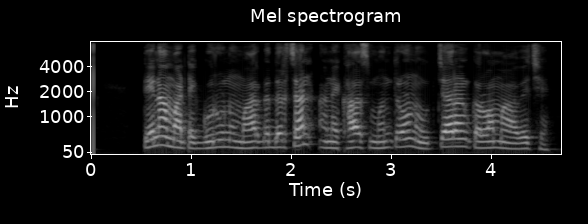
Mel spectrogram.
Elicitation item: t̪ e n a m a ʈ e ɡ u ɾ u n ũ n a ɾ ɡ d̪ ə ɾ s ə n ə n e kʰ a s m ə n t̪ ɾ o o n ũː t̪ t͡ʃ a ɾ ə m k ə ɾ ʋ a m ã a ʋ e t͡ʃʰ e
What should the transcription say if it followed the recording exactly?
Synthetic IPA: t̪ e n a m a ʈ e ɡ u ɾ u n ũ m a ɾ ɡ d̪ ə ɾ ʃ ə n ə n e kʰ a s m ə n t̪ ɾ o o n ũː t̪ t͡ʃ a ɾ ə ɳ k ə ɾ ʋ a m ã a ʋ e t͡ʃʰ e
